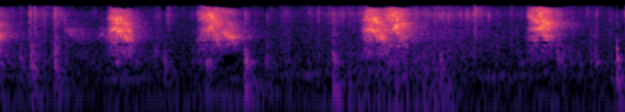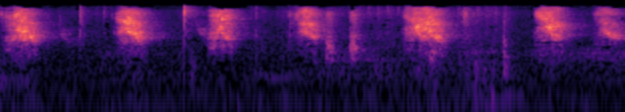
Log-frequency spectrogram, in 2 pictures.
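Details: Young sparrow begging for food from adults in May, feeding beside its parent; harsh, high, hissing cheeps repeat about every half second, evenly spaced and loud.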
